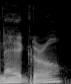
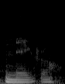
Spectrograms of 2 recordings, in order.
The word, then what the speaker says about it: Negro: sense yeah that's good he adopted the latter's spanish pronunciation wanting his pseudonym to have a latin america field so would have been negro negro joey negro uh so that then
